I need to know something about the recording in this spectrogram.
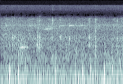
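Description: Hoofbeats of a bay stallion cantering on a sand arena surface: a steady run of low, dull thuds.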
